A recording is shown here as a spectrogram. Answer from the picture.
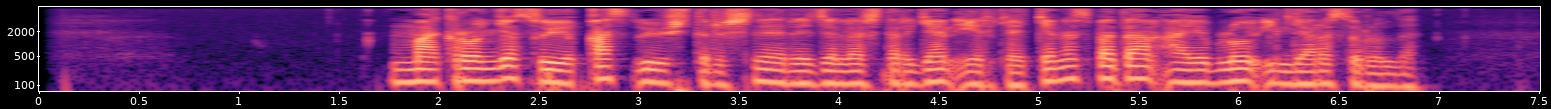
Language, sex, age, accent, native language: Uzbek, male, under 19, Andijon, Uzbek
